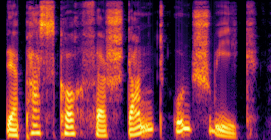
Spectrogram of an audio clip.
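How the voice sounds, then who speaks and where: A man narrating a radio play in an expressive, literary storytelling style. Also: on the high side, slow, creaky, dry recording, clean studio sound.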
